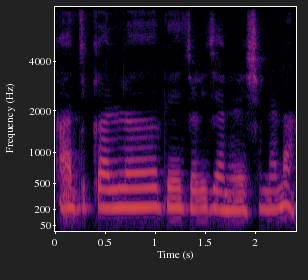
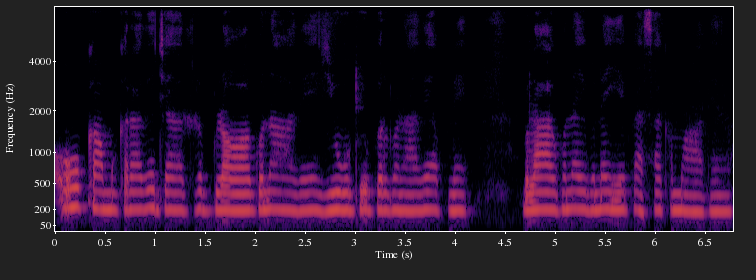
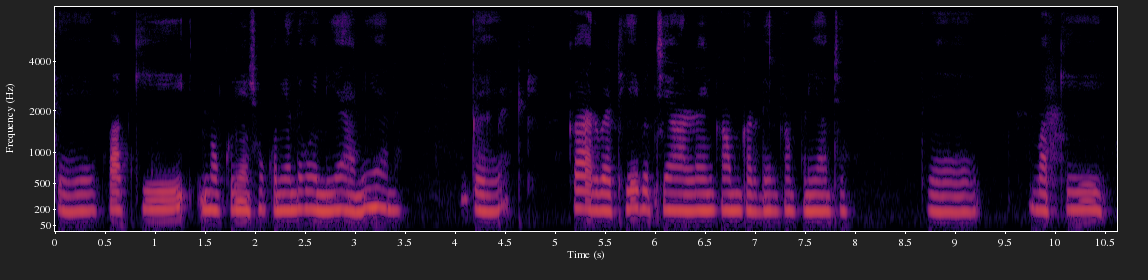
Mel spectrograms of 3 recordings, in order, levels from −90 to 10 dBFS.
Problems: background sounds at intervals, low volume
